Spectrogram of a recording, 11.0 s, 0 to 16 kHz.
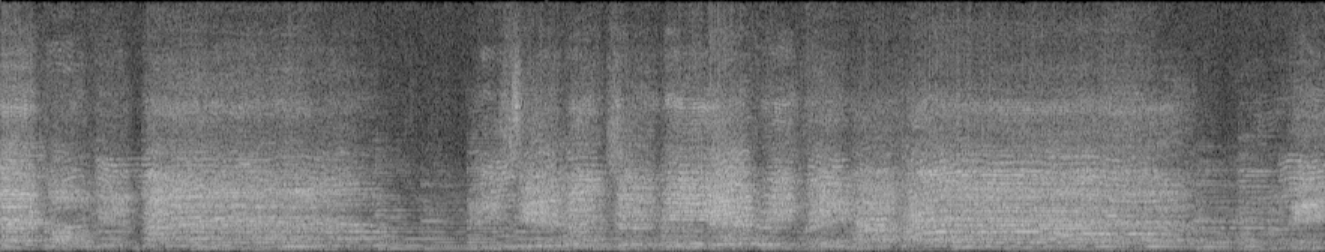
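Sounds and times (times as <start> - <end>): choir singing gospel song: 0.0 - 11.0.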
